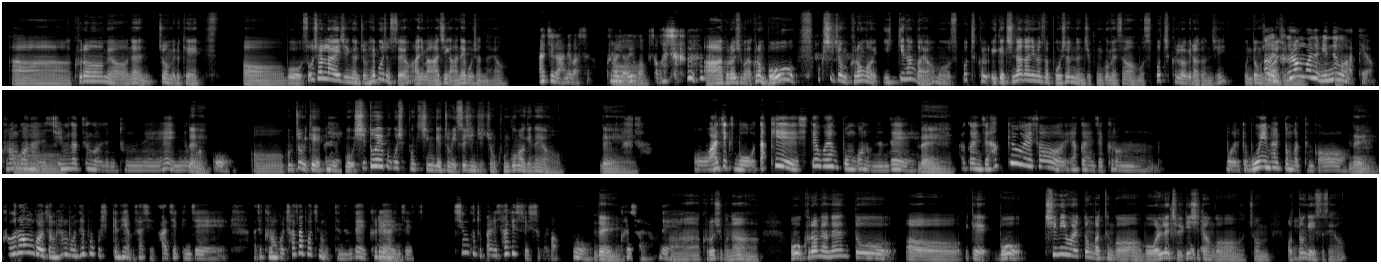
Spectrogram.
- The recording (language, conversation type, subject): Korean, advice, 변화로 인한 상실감을 기회로 바꾸기 위해 어떻게 시작하면 좋을까요?
- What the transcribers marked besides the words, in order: in English: "소셜라이징은"; tapping; laughing while speaking: "없어 가지고"; laugh; in English: "Gym"; other background noise; "시도해" said as "시대호앵"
